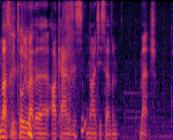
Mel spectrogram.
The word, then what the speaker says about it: Arkansas: what did you say Arkansas Arkansas Arkansas is it yeah there's like this huge like finger like why is Kansas and Arkansas not pronounced the same oh I was the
